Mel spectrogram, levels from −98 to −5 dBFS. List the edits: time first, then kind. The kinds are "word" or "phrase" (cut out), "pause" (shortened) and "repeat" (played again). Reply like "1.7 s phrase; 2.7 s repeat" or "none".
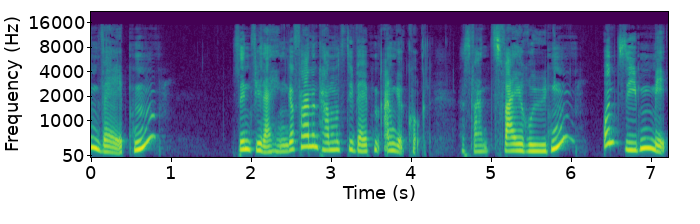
none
